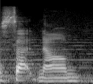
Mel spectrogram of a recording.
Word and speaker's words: Sat Nam: Let's seal our work with the mantra Sat Nam. It rhymes with Butt Mom. Inhale to prepare. Close your eyes. Sat Nam.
